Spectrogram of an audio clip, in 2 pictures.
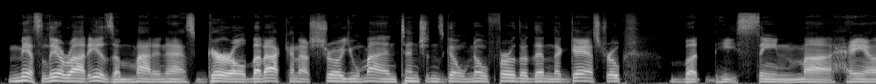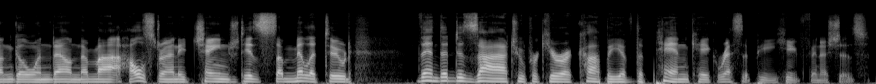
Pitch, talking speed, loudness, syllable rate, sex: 130 Hz, 160 wpm, -19 LUFS, 4.5 syllables/s, male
